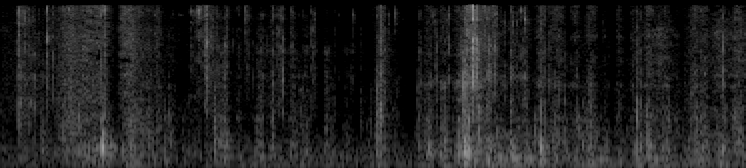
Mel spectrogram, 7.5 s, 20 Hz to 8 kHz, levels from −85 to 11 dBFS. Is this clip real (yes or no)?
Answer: yes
